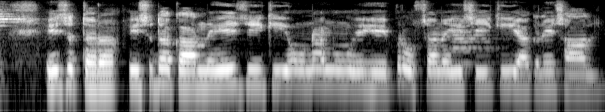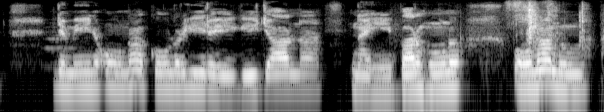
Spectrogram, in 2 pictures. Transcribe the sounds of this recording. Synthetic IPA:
ɪtəɾɪsd̪aːkaːɾəɳeːsiːkɪʊnãːnũːɪɦepəɾoːsaːnəiːsiːkɪəɡleːsaːl | d͡ʒəmiːnʊnãːkoːlɾəɦiːɾəɦeːɡiːd͡ʒaːna | nəɦĩːpəɾɦʊɳʊnãːnũː

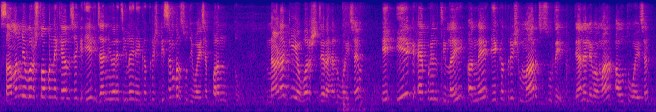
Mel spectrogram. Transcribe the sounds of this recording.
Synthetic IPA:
samanjəʋəɾʃt̪oapəɳnekʰjalt͡ʃʰekeʔekd͡ʒanjuʋaɾit͡ʃilajneːkət̪ɾiʃɖisembəɾsud̪ʱiɦojt͡ʃʰepəɾənt̪u | naɽ̃akijəʋəɾʃd͡ʒeɾəɦelũɦojt͡ʃʰe | eekepɾilt͡ʃilaiəneʔekət̪ɾiʃmaɾt͡ʃsud̪ʱid͡ʒjaneleʋamãʔaʋt̪ũɦojt͡ʃʰe

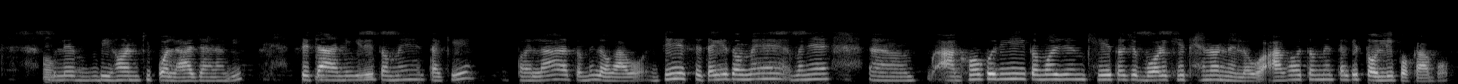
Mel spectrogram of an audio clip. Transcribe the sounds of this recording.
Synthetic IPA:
bolebiɦɔnkipɔlad͡ʒañabi | seʈaːnikiɾit̪ɔmẽt̪ake | pəlat̪ɔmẽlɔɡabɔ̰d͡ʒiseʈaket̪ɔmẽmane | a̰ɡʱɔkɔɾit̪ɔmɔɾd͡ʒenkʰet̪ɔd͡ʒebɔɽkʰet̪ɦenɔnɛlɔbɔ̰ʔaɡʱɔt̪ɔmẽt̪aket̪ɔlipɔkabɔ̰

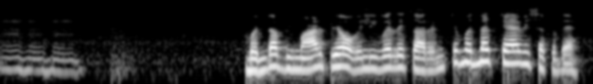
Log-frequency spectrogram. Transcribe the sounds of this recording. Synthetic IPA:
ɦːɦə̃ːɦə | bənd̪aːbiːmaːɾpɪjaːoʋeːliːʋəɾd̪eːkaːɾəɳt̪eːmənd̪aːkɛːʋiːsəkd̪a̰ɛː

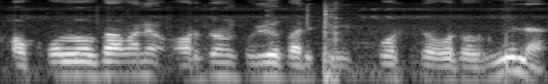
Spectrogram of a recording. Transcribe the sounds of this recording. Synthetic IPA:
kʰɔpʰɔlɔɡamanɛʔɔɾd͡ʒɔnkoɹibɔpaɾisʰɛspɔstɔkɔtɔɾuila

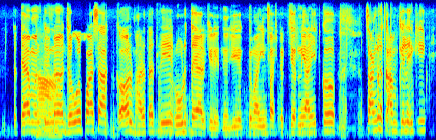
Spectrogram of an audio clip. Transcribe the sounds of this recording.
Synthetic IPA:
t̪əɾt̪jamənt̪ɾinəd͡zəʋəɭpasaalbʱaɾt̪at̪leɾoɽt̪əjaɾkelet̪mad͡ʑiek̚d̪əmaiinfɾasʈɾək̚t͡ɕəɾniaɽ̃iːt̪kə | t͡saŋɡləːkamkeləekiː

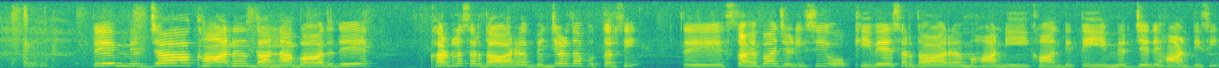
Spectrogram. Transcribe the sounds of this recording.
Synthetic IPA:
t̪eːmɪɾd͡ʒaːkʰaːnd̪aːnaːbaːd̪d̪eː | kʰəɾlsəɾd̪aːɾbɪɲd͡ʒəld̪aːpʊt̪ːəɾsiː | t̪eːsaːɦɪbaːd͡ʒeːɽiːsiːoːkʰiːʋeːsəɾd̪aːɾməɦaːniːkʰaːnd̪ɪt̪ːiːmɪɾd͡ʒeːd̪eːɦaːɳd̪iːsiː

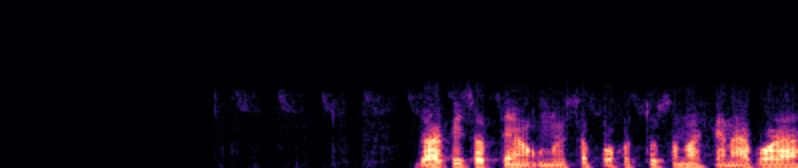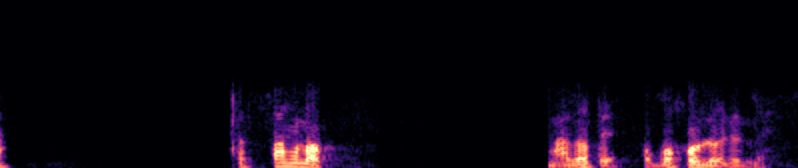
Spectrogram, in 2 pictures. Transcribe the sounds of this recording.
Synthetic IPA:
zaɹpisɔtːɛʊ̃ʔunːɔjsɔpɔxɔtːusɔnɔxʰɛnaɹpɔɹa | kʰɛsːamɔlɔk̚ | mazɔtɛɔbɔxɔɹlojlolɛ̰

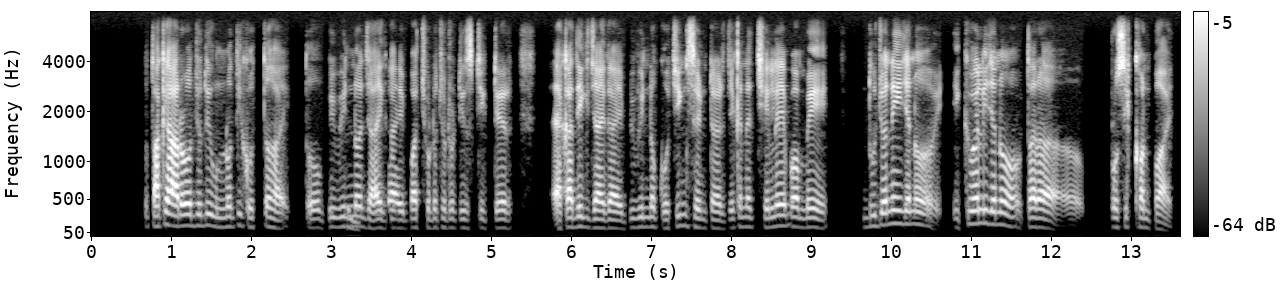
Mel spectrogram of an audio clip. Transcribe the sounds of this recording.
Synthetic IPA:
t̪ot̪akeaɾod͡ʑod̪iunːot̪ikoɾt̪eɦɔet̪obibʱinːod͡ʑaeɡaebat͡ɕʰoʈot͡ɕʰoʈoɖisʈɾik̚ʈeɾ | ɛ̰kad̪ʱikd͡ʑaeɡaebibʱinːokot͡ɕiŋseɳʈaɾd͡ʑekʰanet͡ɕʰelebamẽ | d̪ud͡ʑonejd͡ʑɛnoikualid͡ʑɛnot̪aɾa | pɾoʃikʰːonpa̰e

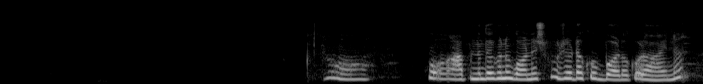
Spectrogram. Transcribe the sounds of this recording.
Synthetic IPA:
ɔ | koapnad̪eɾkʰonoɡɔneʃpuɾd͡ʑoʈakʰubːɔɽokɔɾaɦɔena

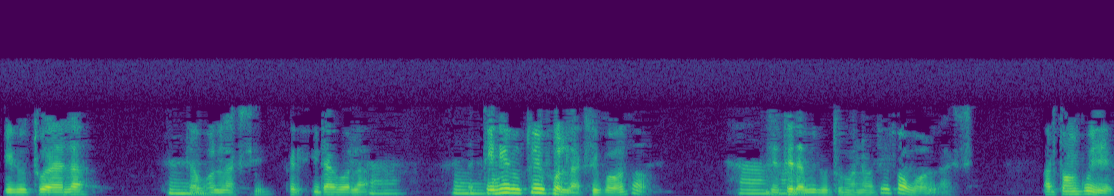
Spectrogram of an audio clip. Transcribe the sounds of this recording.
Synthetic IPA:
biɾut̪uajla | itabʱɔlːaɡsḭpɛitaɡɔla | at̪inɛɾut̪uipʰɔlːaɡsikɔɦɔt̪ɔ | zet̪ɛdabiɾut̪umanuɦasɛsɔbʱɔlːa̰ɡsi̥ | aɾt̪ɔnp̬uzi

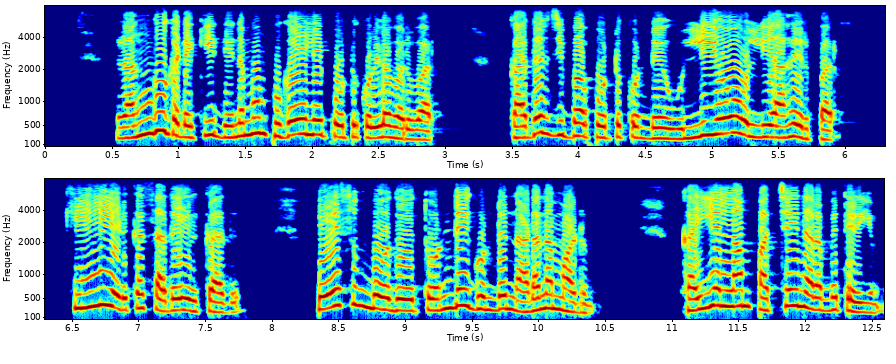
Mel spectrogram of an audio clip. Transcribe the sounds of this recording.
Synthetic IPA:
ɾɐŋɡɯkɐɽɐɪkːid̪ɪnɐmɯmpʊɣɐjɪlɐɪpːoːʈːɯkːɔɭːɐʋɐɾɯʋaːɾ | kɐðɐɾd͡ʒɪbaːpoːʈːɯkːɔɳɖɯʊɭːɪjoːɔɭːɪjaːɣɐɪɾɯpːaːɾ | kiːliɛɽɯkːɐsɐðɐɪɪɾɯkːaːðɯ | peːsɯmpoːðɯt̪ɔɳɖɐɪɡʊɳɖɯnɐɽɐnɐmaːɽɯm | kɐjːɛlːaːmpɐt͡ʃːɐɪnɪɾɐmbɯt̪ːɛɾɪjɯm

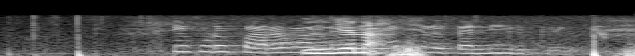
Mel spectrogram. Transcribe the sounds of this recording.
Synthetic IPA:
ɐkuːɽɐpɐɾɐʋaːɪŋɡɛnaɐlɐt̪ɐɳːiɪɾɯkːɯ

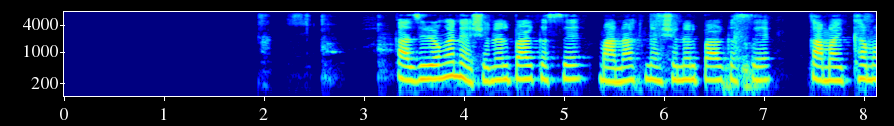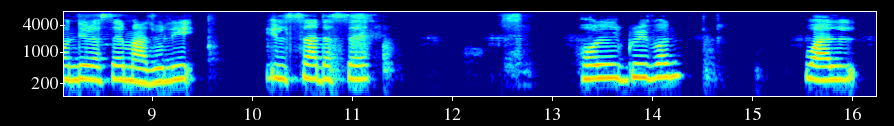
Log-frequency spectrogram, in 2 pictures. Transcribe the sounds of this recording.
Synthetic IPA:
kaziɹɔŋanɛsiɔnɛlpaɹkasɛmanakʰnɛsiɔnɛlpaɹkasɛ | kamajkʰːamɔndiɹasɛmazuli | ilsadasɛ | hɔlɡɹibɔn | wal

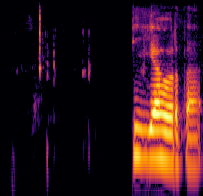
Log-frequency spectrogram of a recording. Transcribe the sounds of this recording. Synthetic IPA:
ʈiɡaɦoɾt̪a

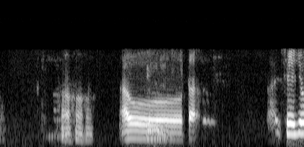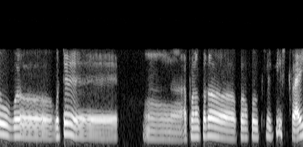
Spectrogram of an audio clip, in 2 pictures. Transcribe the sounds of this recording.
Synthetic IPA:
hɔ̰̃hɔ̃ɦɔ̃ | a̰w | t̪a | sed͡ʒewɡoɡoʈe | a̰pɔɽ̃ɔŋkɔɾɔkɔɽ̃ɔkɔɦut̪ʰilekisʈɾa

